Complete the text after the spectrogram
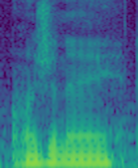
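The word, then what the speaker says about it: Aunjanue: Angene Ellis. It's the way I've heard it pronounced, but anyway.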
